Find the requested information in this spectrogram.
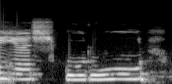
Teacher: الناسی، نون میں شدہ اکمل گنہ ہے، لا الف مد، یش، شین کی جو تفشی اس کو واضح کریں گے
